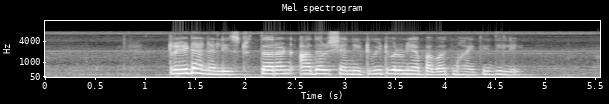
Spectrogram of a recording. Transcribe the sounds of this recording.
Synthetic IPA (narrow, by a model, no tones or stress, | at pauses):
ʈɾeɽænalisʈt̪əɾəɳad̪əɾɕjanːiːʈʋiːʈʋəɾuːnjababət̪məɦajt̪iːd̪ile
